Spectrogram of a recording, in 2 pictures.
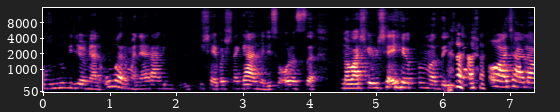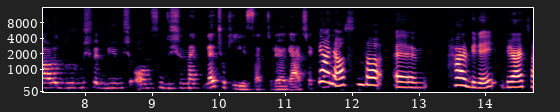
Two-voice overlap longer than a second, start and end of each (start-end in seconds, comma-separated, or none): none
